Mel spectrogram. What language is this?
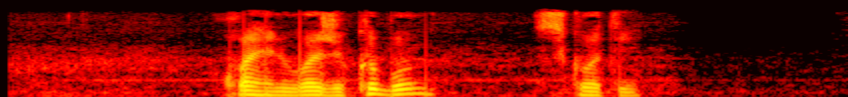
Kurdish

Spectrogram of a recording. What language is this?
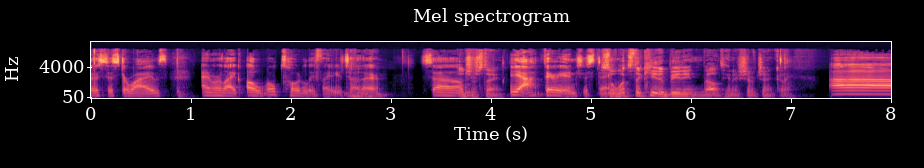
English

